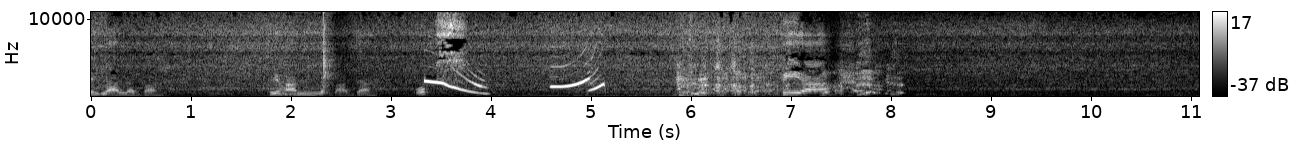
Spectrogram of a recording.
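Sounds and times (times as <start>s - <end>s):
high-pitched voice gliding down: 3.3s - 4.0s.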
